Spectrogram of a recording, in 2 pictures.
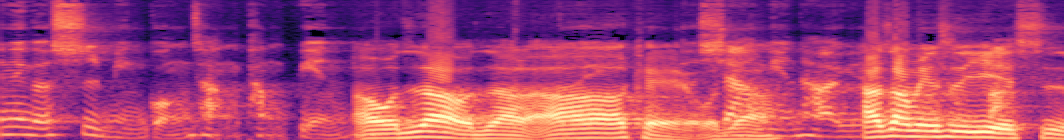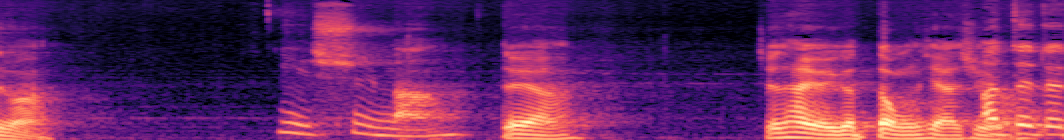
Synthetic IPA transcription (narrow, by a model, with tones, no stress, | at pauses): ɪna˥˩ɡə˩ʂɻ̩˥˩mi˧˥ŋkwɑ˥ŋʈ͡ʂʰɑ̰˨˩ŋpʰɑ˨˩˦ŋpjɛ˥˧nɔ̰˥˩wɔ˨˩ʈ͡ʂɻ̩˥t̪ɑ˥˩wɔ˨˩ɻ̩˥t̪ɑ˥˩ʊlə̰˨˦o˥kʰe˥˩ɪwɔ̰˨ʈ͡ʂɻ̩˥˨ɑ˥˨ɛ˧˦nt̪ʰa˥˧t̪ʰa˥ʂɑ˥˧ŋmjɛ˥˨nʂ̬ɻ̩˥˧jɛ˥˧ʂɹ̩˥˩ma̰˩ | jɛ˥˧ʂɻ̩˥˩ma˧˦t̪we˥˩ɪa˩ | t͡ɕo˥˩ʂt̪ʰa˥jo˨˩i˥ɡə˨t̪ʊ˥˨ŋɕja˥˧t͡ɕʰy˥˧˨ə̰˨we˥˧t̪w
